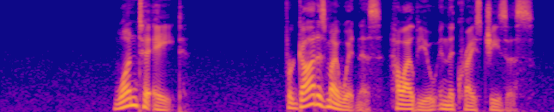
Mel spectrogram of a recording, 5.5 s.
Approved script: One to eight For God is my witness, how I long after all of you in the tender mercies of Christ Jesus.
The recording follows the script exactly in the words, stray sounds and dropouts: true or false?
false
